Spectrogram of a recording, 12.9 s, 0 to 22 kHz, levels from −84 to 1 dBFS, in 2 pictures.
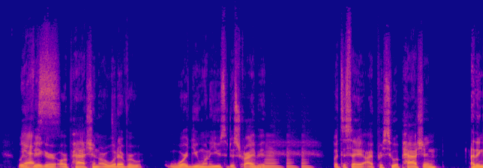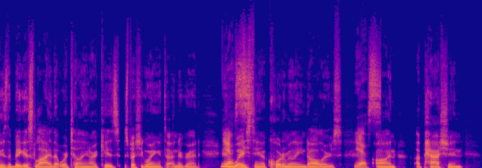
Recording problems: audio stuttering; at 3.5 s

